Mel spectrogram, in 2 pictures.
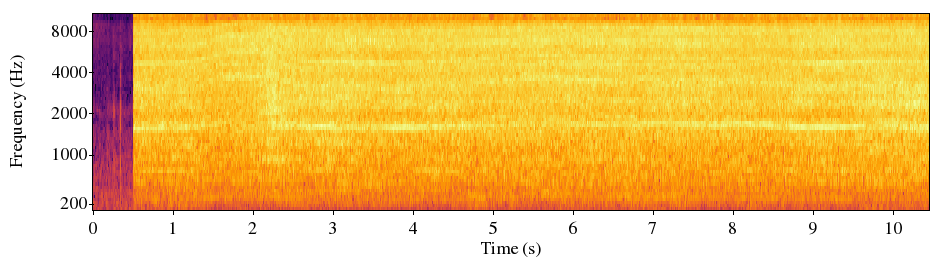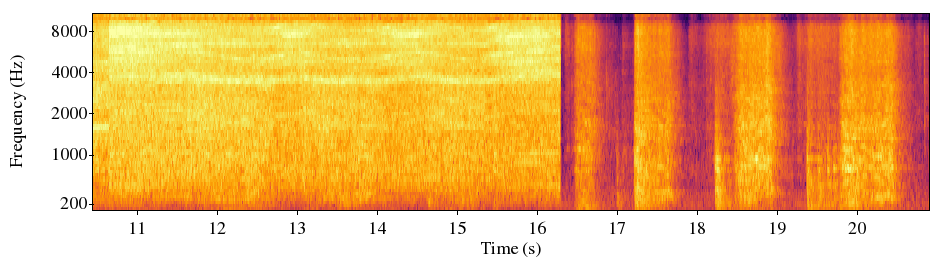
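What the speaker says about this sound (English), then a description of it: "All we need to do now is go ahead and do some sanding" Steady abrasive rasping of sanding on a wooden board for a cabin door, continuous and fairly loud for most of the stretch, then breaking into short irregular strokes near the end.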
